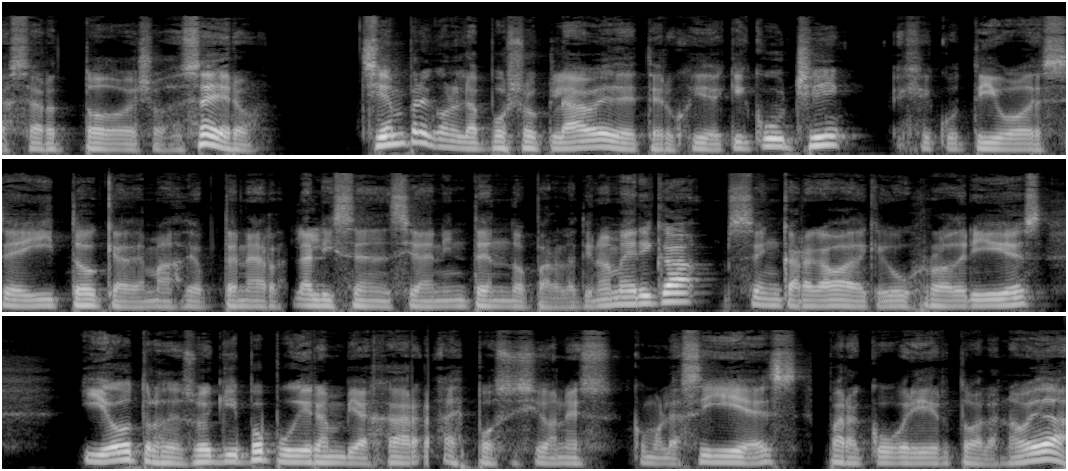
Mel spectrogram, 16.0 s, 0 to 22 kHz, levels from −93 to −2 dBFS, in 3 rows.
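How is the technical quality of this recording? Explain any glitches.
Two brief glitches spoil an otherwise-unremarked speech take: chunks out of order, at 5.16 to 5.2 s and again at 12.7 to 12.78 s. Audio seems to move in 20 ms chunks, and one arrived late, playing after the chunk that should follow it at 5.16 s, and after three at 12.7 s. Nothing's missing, but the shuffled order leaves three hard joins each time, so you hear a quick jumbled moment, longer at 12.7 s.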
